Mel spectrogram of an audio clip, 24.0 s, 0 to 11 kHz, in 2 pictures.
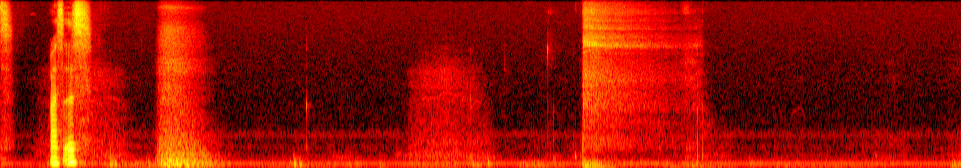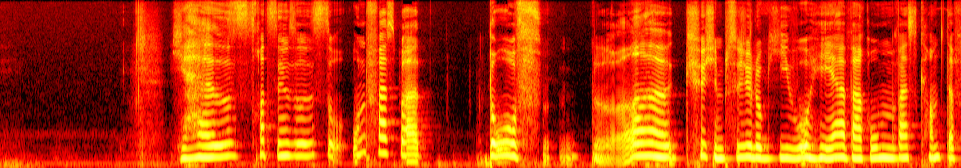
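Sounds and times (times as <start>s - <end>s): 
speech: 0.6s - 1.2s, 14.3s - 17.4s, 18.1s - 24.0s
heavy snorting breaths: 1.2s - 2.8s.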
